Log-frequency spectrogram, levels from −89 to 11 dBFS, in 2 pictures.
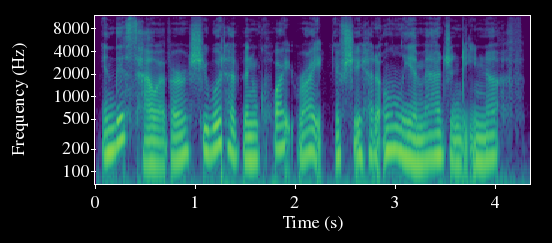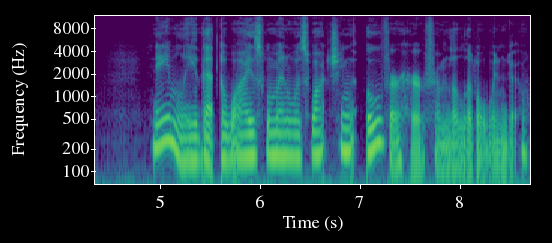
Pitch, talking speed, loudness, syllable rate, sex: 170 Hz, 185 wpm, -18 LUFS, 5.5 syllables/s, female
